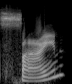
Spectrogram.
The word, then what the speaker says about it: sine: Okay, so to abbreviate that, we can say sine A, or the sine of angle A. It's not pronounced sin, even though the E is not on it.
